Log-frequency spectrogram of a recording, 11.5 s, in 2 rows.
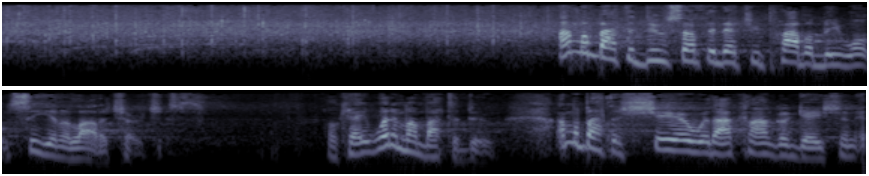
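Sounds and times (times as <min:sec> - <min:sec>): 
crowd clapping for visitors: 0:00.0 - 0:04.8
speech: 0:03.7 - 0:07.2, 0:08.0 - 0:11.5.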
